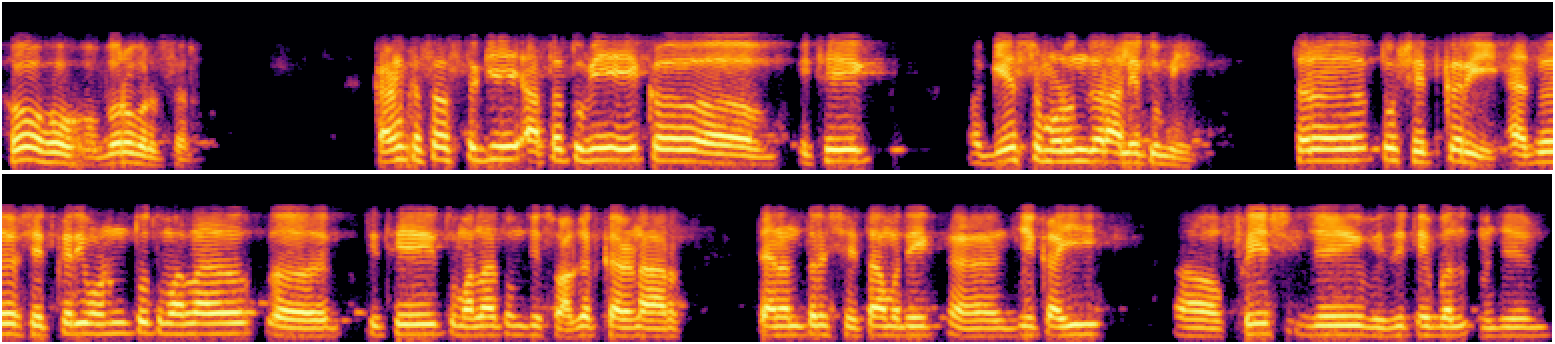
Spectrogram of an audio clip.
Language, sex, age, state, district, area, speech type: Marathi, male, 30-45, Maharashtra, Buldhana, urban, conversation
